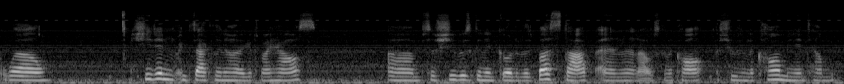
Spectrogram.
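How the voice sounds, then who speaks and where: A young American vlogger with a medium-pitched, slightly mellow voice rambles through a casual story, peppering it with "like" and "um." The audio quality is poor, with a little hiss or hum.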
